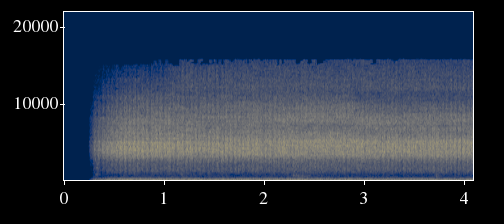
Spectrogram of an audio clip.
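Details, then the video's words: Eastern diamondback rattlesnake found in Central Florida, rattling its tail: a continuous, dense, hissing buzz, steady and unbroken after a brief silent start, with low rumbling handling noise underneath. "Eastern Diamondback Rattlesnake Rattling In 4K!!"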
